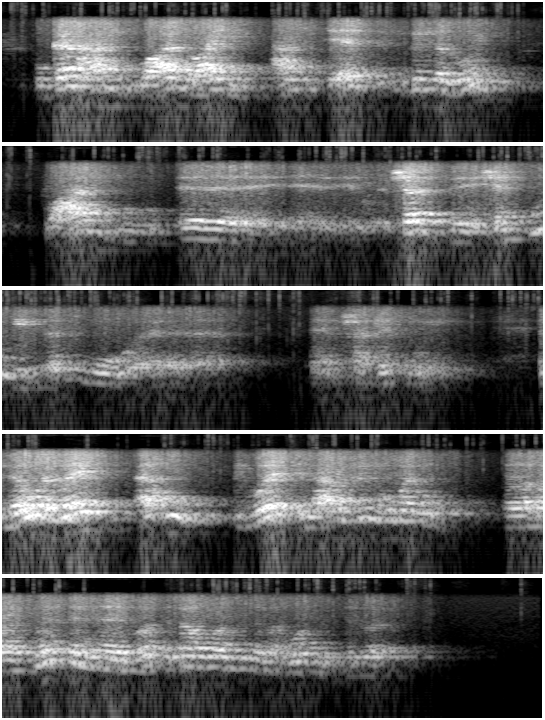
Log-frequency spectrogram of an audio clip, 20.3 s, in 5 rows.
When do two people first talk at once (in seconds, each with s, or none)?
none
